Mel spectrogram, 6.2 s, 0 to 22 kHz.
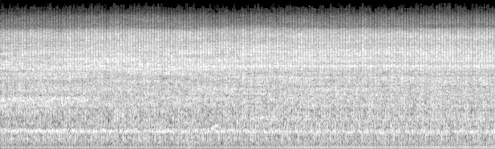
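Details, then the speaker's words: DT408 NGD diesel (P7100 pump, to be rebuilt as DT466) idling after first firing, no knocking: loose, slightly uneven knock-and-patter rhythm; number one cylinder firing weaker than the other five, a lazy cylinder, cause not determined before teardown. "So number one isn't firing as good as the other 5, so we've got kind of a lazy cylinder. It's still firing, but let's just tear the whole thing apart."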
